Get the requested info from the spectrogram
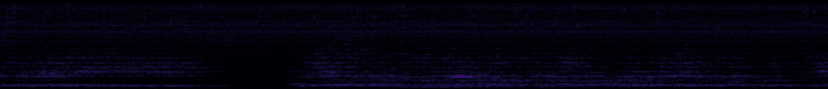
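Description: Faint, muffled group of adult voices singing a song together, with a short break a little over a second in.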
